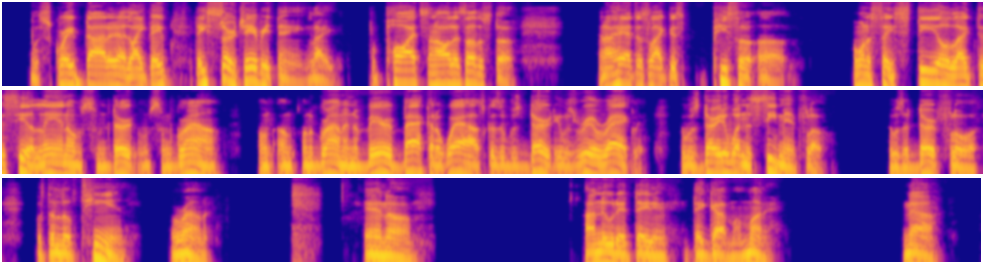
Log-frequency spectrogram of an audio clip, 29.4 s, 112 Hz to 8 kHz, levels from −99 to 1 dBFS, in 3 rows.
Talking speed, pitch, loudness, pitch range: 190 wpm, 95 Hz, -16 LUFS, 85-105 Hz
